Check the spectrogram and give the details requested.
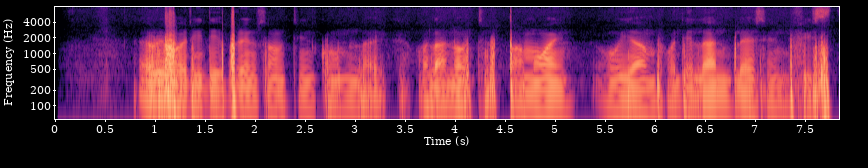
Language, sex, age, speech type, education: Nigerian Pidgin, male, 30-45, spontaneous, tertiary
